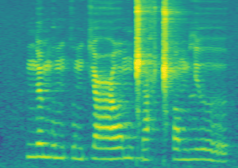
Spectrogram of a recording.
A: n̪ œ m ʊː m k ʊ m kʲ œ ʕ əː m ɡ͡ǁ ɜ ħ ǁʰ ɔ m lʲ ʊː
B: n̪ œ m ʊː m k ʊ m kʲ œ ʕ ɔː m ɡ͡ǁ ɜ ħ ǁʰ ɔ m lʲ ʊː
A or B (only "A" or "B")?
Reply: B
